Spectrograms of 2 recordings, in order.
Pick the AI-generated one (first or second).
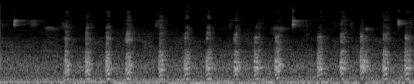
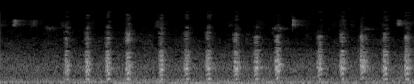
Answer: first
